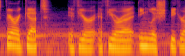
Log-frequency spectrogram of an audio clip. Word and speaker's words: Farragut: And then we'll travel back to Falagut. I don't know why I'm saying it like that. It's Farragut.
